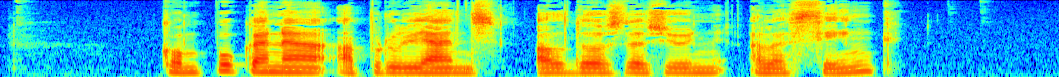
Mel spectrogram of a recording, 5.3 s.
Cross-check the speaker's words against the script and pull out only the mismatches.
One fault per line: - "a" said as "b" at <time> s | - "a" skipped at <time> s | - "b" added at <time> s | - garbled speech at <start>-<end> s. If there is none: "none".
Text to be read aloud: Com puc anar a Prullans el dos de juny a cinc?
- "les" added at 3.9 s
